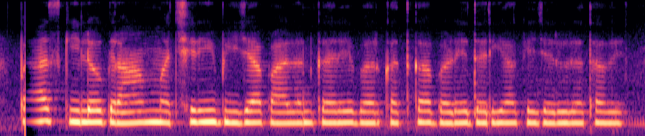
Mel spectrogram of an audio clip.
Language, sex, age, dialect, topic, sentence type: Chhattisgarhi, female, 56-60, Northern/Bhandar, agriculture, question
